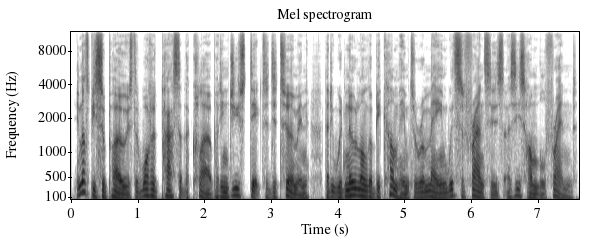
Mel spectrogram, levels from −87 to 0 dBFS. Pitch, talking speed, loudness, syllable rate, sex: 100 Hz, 250 wpm, -17 LUFS, 6.3 syllables/s, male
